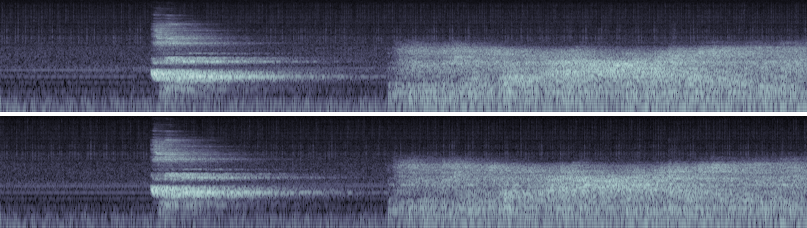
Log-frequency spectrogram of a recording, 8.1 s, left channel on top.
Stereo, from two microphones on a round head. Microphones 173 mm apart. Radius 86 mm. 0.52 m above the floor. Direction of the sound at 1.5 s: 50° right (ahead or behind).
